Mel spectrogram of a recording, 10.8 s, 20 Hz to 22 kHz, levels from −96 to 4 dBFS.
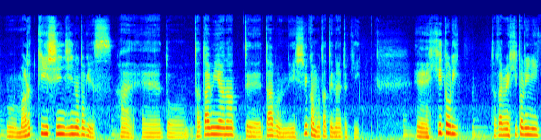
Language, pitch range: Japanese, 120-185 Hz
